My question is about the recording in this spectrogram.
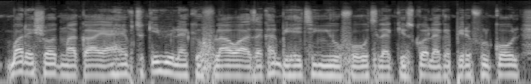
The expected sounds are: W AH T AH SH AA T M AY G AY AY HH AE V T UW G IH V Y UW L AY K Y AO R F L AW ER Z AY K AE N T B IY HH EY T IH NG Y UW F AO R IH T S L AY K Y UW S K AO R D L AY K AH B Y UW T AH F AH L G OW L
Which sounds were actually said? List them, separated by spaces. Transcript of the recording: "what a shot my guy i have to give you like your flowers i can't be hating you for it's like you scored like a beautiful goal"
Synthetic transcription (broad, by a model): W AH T AH SH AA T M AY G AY AY HH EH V T UW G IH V Y UW L AY K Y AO F L AW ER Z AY K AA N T B IY HH EY T IH NG Y UW F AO W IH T L AY K Y UW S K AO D L AY K AH B Y UW T AH F AH L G OW L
